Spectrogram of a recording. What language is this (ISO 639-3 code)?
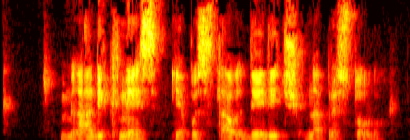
slv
